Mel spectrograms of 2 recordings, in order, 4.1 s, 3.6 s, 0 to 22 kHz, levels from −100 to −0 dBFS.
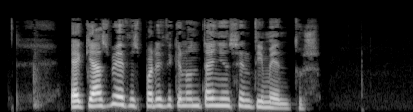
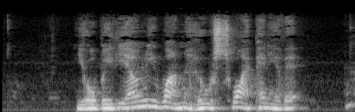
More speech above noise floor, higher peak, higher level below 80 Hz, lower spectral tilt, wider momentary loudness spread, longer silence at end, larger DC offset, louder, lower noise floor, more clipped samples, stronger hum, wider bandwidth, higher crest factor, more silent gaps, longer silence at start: first, 56 dB vs 40 dB; about the same, -4 dBFS vs -6 dBFS; second, -78 dBFS vs -56 dBFS; about the same, -5 dB/octave vs -6 dB/octave; first, 13 LU vs 7 LU; first, 1 s vs 0 s; neither; about the same, -23 LUFS vs -21 LUFS; first, -79 dBFS vs -60 dBFS; neither; neither; about the same, 11 kHz vs 12 kHz; about the same, 20 dB vs 16 dB; neither; about the same, 0.7 s vs 0.75 s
